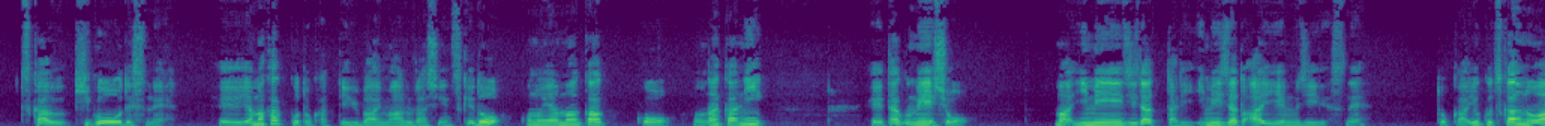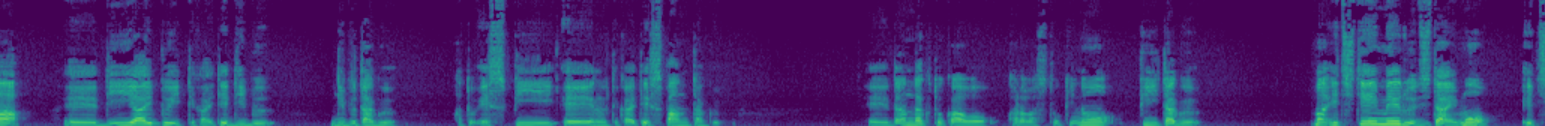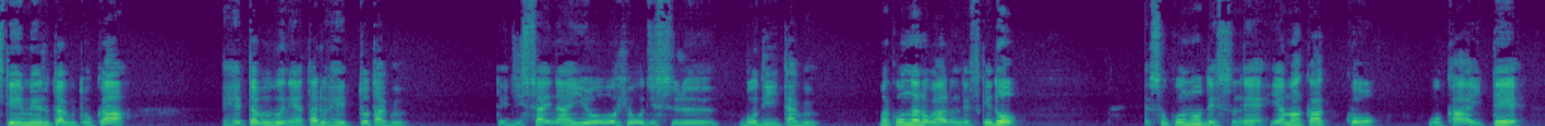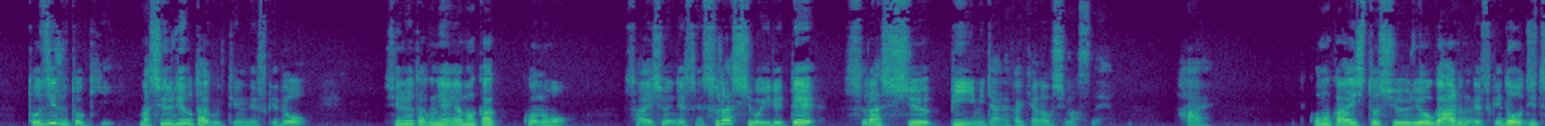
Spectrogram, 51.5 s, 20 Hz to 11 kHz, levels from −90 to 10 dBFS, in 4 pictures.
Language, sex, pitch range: Japanese, male, 140-205 Hz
